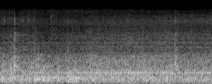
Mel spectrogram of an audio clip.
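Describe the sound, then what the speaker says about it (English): A train rumbles into a halt platform on a heritage railway, with a continuous low rolling rumble, faint rhythmic wheel clicks and a steady tone above, near and moderately loud with no talking. "another train must come up to halt platform 2"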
